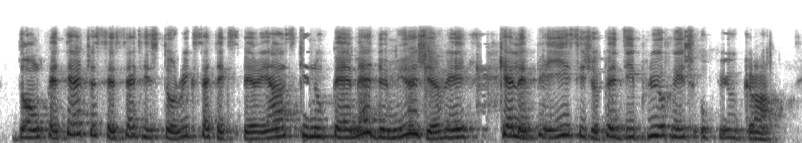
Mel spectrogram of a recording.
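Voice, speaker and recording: Speaking at a fairly slow pace, a woman with a non-native accent has a medium-pitched, somewhat breathy voice. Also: ordinary pitch variation. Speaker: bank executive. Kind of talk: panel discussion.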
